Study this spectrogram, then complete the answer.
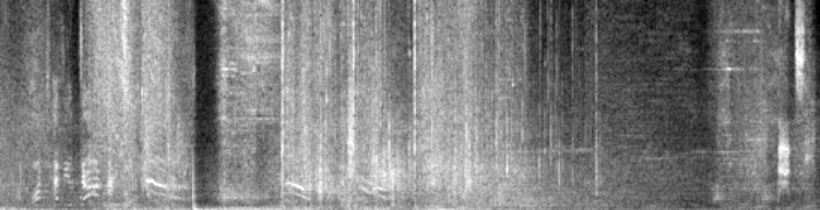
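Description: A Confringo spell explodes in the video game Hogwarts Legacy, with booming bursts and crashes amid dense, busy game sound effects throughout.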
